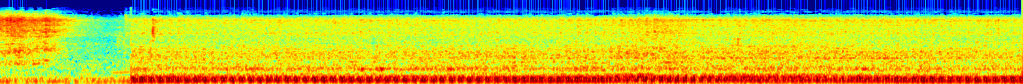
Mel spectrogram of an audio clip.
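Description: An engine running steadily at an even idle, its hum coming in suddenly under a second in.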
